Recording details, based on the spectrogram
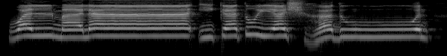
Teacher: والملائکۃ یشہدون، یا دیکھیں آپ کو چھوٹی سی توئی لکھی نظر آ رہی ہے، تو یہ پھر مطلب کی علامت ہے، تو یہاں پہ ٹھہرنا بہتر ہے۔ وقف کی صورت میں نون ساکن ہو جائے گا۔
